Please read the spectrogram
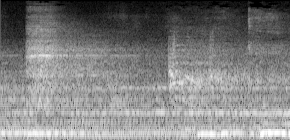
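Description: Live concert music in a large arena, heard from among the audience: sustained notes from the band, with no clear lead vocal.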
